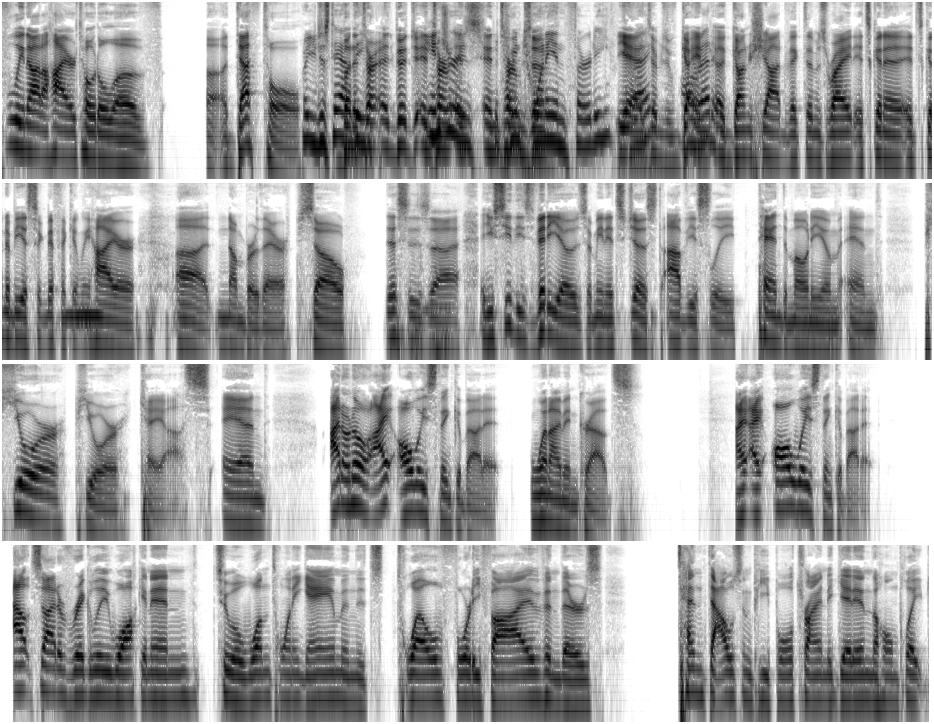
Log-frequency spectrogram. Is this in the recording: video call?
no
